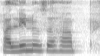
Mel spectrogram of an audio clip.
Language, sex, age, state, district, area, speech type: Kannada, female, 30-45, Karnataka, Mandya, rural, spontaneous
